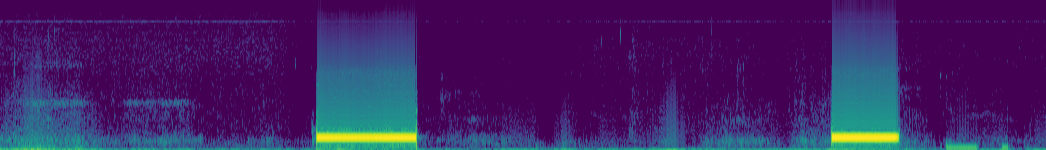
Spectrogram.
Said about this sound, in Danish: Ringer vi op nu? Skal vi prøve? Ja, Lad os prøve. prøve bare fyr. Vi ringer.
